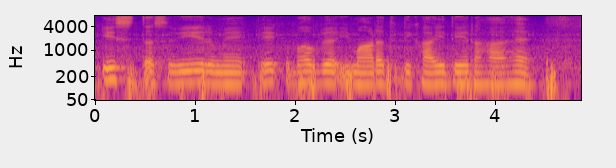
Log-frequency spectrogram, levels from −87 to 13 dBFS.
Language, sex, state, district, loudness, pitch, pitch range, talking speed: Hindi, male, Manipur, Imphal West, -16 LUFS, 130 Hz, 125-140 Hz, 125 wpm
